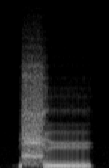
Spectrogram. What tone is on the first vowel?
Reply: falling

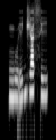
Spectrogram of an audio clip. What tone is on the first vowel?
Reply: low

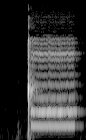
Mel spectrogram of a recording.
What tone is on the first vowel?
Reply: high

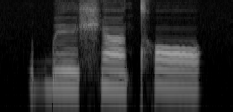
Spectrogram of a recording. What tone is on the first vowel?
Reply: low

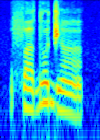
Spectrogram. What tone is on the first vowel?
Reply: low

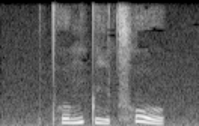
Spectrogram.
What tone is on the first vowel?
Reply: rising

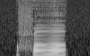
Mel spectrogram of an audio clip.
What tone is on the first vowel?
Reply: high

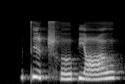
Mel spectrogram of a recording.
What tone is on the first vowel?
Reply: falling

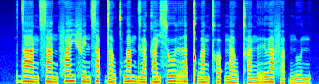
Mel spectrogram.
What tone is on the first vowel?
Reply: low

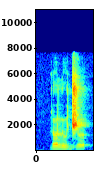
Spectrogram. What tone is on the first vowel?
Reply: low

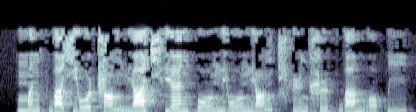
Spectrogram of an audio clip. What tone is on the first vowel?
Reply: high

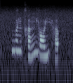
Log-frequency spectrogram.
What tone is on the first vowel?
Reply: high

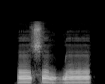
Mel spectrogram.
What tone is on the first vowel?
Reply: high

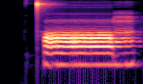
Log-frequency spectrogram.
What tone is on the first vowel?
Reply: high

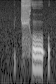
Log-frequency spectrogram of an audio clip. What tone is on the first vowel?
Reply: high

